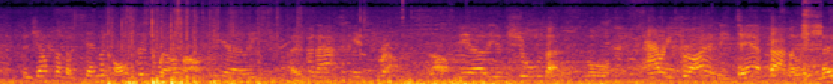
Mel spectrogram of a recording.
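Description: A field of racehorses galloping past on turf, their hoofbeats heaviest in the first half, under steady untranscribed voices.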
